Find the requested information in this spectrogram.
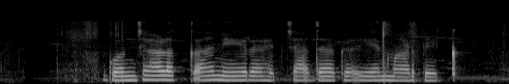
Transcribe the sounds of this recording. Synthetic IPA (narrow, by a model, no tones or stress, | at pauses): ɡɔɲd͡ʒaːɭɐkːɐneːɾɐɦet͡ʃːaːd̪aːɡɐeːnmaːɽbeːk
